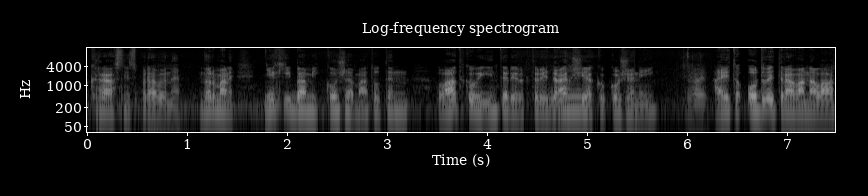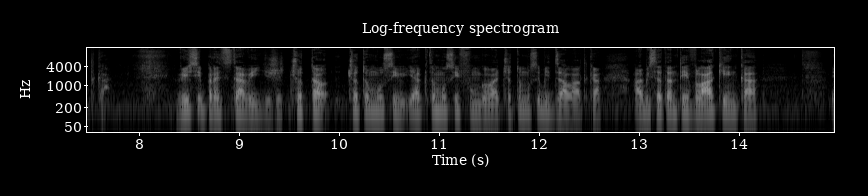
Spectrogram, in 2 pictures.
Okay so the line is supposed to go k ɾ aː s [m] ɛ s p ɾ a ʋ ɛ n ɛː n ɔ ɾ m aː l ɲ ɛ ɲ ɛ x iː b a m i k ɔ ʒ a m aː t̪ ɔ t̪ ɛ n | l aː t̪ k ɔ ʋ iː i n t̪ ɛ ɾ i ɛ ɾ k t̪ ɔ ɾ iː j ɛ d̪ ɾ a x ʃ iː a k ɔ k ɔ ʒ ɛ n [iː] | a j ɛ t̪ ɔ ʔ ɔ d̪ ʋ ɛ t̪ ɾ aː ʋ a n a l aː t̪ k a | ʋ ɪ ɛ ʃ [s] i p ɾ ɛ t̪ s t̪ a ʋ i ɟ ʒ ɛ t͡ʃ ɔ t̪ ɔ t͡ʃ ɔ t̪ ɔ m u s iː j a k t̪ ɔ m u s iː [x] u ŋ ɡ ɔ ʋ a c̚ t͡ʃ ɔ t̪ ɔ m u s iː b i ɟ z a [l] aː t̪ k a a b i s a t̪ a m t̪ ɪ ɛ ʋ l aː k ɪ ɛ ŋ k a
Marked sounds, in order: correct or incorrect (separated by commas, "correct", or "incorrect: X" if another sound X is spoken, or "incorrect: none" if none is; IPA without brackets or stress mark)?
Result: incorrect: ɲ, correct, correct, incorrect: f, correct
